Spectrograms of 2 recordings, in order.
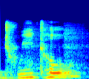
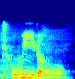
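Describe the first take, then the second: First: The middle consonant is a clear T sound. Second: The middle consonant is a soft D sound. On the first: "it's written Tweetle" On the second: "it's actually pronounced Tweedle"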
